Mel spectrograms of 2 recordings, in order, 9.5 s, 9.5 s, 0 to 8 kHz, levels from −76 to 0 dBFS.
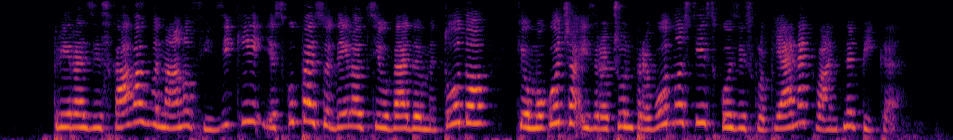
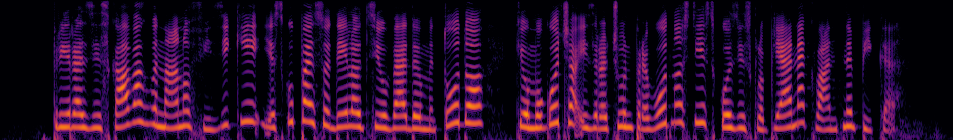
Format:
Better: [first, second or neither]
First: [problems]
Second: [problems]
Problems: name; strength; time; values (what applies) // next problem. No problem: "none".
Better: second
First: room echo; dies away in 0.2 s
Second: none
